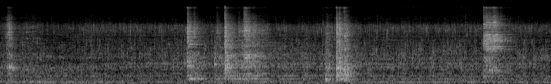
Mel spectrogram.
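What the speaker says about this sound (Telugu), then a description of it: "చూడండి పులుసు ఎలా ఉడుకుతుందో చూపిస్తాను నేను మీకు ఇప్పుడు." Okra tamarind stew, bendakaya pulusu, simmers under a plate lid in a pot, giving a soft, steady bubbling hiss broken by a few brief metallic clinks and rattles.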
